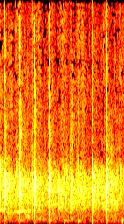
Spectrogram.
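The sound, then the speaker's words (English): An audience applauds warmly to welcome a speaker, a dense wash of clapping with sharp, evenly spaced claps cutting through in a steady rhythm. It stays loud and consistent throughout, with no talking. “And so would you please warmly welcome the best man I know”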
